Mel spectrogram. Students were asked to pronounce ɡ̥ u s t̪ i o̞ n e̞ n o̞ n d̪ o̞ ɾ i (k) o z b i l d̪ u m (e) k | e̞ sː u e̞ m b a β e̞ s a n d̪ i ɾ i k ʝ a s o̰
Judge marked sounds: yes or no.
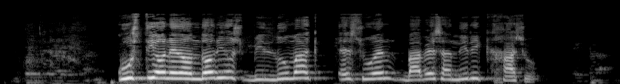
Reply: no, no

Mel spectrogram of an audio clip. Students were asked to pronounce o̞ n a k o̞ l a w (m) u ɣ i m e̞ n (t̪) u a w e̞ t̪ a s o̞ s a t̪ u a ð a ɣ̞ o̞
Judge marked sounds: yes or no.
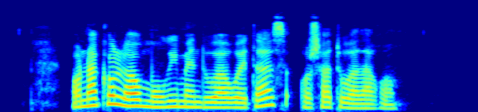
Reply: yes, no

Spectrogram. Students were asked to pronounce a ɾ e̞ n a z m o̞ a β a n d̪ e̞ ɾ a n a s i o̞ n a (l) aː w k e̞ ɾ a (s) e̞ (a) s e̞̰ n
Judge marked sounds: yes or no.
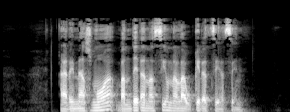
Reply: yes, no, yes

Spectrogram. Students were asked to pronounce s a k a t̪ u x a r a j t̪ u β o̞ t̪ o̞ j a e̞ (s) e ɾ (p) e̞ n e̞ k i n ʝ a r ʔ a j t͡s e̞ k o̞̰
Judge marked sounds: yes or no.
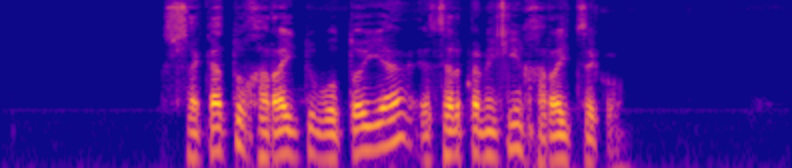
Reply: yes, yes

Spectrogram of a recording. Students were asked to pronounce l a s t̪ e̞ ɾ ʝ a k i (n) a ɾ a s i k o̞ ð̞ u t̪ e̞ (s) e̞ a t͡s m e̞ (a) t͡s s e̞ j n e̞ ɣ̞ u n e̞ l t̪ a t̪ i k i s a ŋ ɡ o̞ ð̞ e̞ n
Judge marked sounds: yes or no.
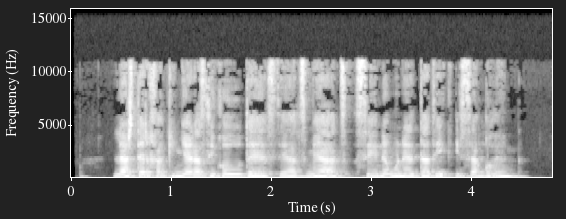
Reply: no, yes, yes

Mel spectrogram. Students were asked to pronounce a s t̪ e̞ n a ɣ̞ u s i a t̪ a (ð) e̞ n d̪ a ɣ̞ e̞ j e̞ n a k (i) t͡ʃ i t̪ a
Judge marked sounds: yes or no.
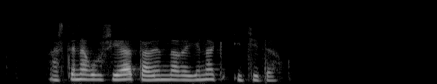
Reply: yes, yes

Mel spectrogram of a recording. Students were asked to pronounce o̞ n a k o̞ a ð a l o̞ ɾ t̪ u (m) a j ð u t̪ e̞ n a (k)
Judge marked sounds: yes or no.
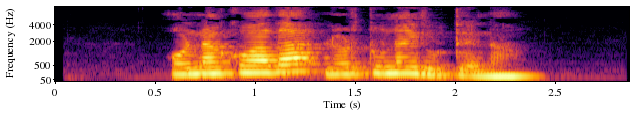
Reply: no, no

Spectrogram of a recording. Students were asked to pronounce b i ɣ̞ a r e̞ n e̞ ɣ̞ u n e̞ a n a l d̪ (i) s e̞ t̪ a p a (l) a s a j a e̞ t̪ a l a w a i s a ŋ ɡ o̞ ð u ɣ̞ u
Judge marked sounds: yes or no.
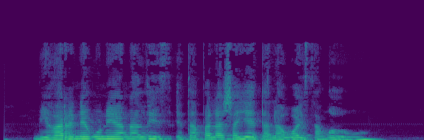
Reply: yes, yes

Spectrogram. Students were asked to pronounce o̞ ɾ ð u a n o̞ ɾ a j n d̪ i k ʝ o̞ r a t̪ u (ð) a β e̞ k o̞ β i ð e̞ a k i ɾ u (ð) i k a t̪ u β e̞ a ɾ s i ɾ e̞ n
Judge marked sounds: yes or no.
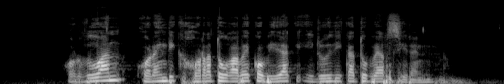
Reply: no, yes

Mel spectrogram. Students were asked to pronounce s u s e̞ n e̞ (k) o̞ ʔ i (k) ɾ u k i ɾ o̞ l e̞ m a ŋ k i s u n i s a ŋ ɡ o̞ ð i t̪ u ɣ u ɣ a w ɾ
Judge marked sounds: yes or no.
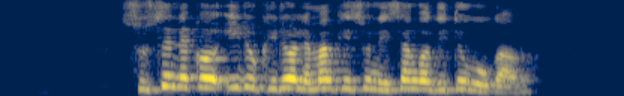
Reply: yes, no

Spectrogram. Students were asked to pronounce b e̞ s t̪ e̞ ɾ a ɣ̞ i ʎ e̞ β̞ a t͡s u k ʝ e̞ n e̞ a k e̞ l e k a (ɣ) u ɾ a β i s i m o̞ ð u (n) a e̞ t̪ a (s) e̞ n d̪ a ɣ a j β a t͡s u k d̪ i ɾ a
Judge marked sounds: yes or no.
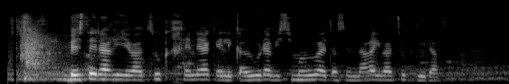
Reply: no, no, yes

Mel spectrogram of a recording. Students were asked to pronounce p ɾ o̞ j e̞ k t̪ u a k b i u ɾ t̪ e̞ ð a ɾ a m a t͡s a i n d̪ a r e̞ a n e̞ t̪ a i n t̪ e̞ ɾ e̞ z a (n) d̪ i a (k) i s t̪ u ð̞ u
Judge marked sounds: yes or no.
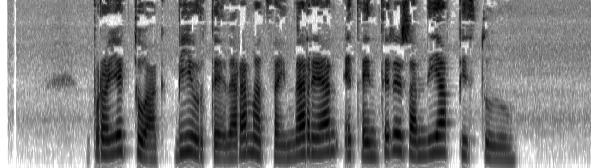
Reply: yes, no

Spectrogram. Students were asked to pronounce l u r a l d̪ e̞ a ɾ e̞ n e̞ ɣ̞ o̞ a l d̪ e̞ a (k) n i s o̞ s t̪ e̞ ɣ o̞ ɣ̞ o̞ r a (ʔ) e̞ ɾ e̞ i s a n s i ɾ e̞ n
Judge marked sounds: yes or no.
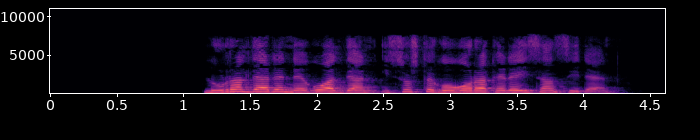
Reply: no, no

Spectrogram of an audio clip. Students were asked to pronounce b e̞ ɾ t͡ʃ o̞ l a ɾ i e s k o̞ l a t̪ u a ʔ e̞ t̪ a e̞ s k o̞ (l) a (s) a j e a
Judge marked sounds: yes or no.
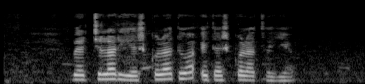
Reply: yes, no

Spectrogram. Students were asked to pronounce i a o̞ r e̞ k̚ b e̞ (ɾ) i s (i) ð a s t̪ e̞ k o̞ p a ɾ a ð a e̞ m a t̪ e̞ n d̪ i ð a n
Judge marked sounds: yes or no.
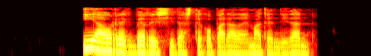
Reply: no, yes

